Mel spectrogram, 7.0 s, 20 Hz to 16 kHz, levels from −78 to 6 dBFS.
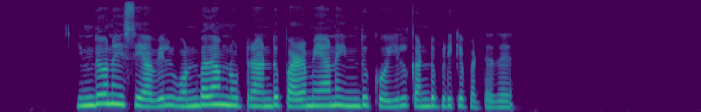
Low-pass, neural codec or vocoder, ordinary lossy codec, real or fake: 14.4 kHz; none; none; real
